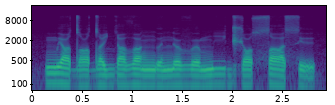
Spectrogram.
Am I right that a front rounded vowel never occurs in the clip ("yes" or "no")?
no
